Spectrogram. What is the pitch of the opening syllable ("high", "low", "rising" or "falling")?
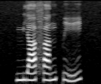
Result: rising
